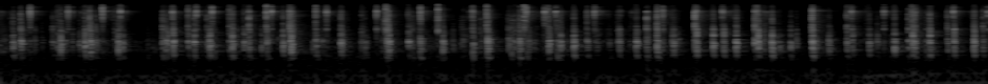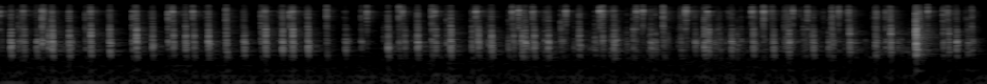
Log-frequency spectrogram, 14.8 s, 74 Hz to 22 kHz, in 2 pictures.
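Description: A pink mechanical keyboard with pink and white plastic keycaps and a hollow plastic case is held upright beside the face while fingertips type on its keys. The result is a steady stream of rapid, crisp clicks that die away almost instantly, with a clacky tone centered near 1.1 kHz, bright upper detail and almost no low end.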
